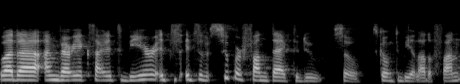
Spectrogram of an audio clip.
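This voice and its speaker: A woman speaks very fast with a Belgian accent. Her pitch sits in the middle range and varies in an ordinary way. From Belgium. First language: not English. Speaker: booktuber. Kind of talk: casual chat. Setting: live stream.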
